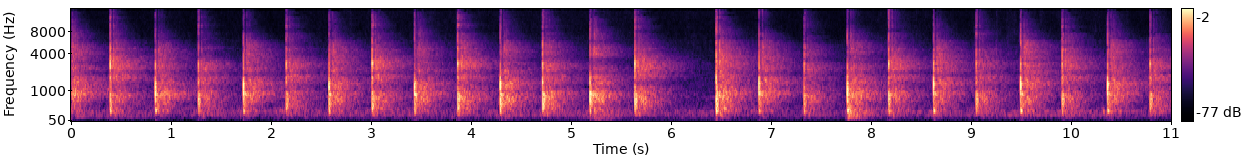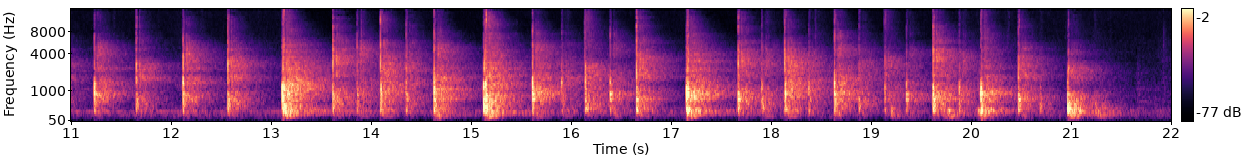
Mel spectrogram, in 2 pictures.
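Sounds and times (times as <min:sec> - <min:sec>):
hard-soled dance steps on floor: 0:00.0 - 0:21.6
loud foot stamp: 0:13.1 - 0:21.5.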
